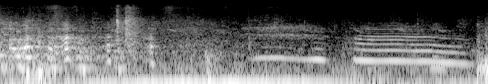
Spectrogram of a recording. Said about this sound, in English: I hear the chickens. What are they doing? Can we go see them? Are they having an argument?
